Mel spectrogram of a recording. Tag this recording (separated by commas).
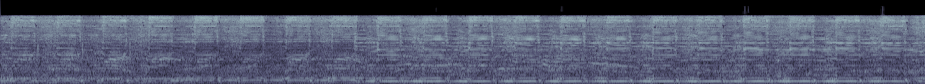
Electronic music, Music, Techno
